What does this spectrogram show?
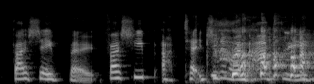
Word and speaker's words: Fasipe: Now, we've just been pronouncing this Fasipe. I've said it wrong already, haven't I? You tell me what it is. It's Fasipe. Fasipe.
